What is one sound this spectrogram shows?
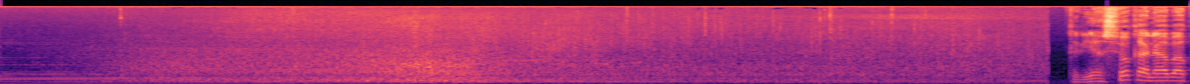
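A car drives past on a street, swelling and fading.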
